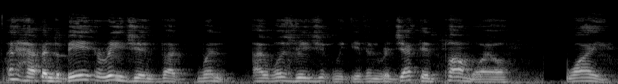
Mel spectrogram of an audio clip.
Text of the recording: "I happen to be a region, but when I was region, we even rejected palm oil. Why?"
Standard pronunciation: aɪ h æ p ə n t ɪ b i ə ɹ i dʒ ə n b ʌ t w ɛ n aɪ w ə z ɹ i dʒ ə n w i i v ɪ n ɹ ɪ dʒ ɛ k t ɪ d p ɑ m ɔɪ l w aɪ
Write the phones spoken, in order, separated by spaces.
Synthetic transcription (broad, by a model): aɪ h æ p ə n t ɪ b i ə ɹ i dʒ ə n b ʌ t w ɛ n aɪ w ə z ɹ i dʒ ə n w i i v ɪ n ɹ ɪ dʒ ɛ k t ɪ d p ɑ m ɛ l w aɪ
